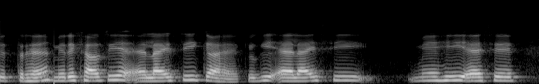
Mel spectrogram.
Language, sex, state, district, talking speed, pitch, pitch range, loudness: Hindi, male, Uttar Pradesh, Jalaun, 200 wpm, 175 Hz, 160-185 Hz, -19 LUFS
